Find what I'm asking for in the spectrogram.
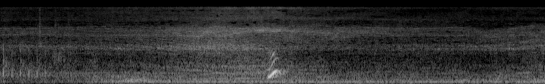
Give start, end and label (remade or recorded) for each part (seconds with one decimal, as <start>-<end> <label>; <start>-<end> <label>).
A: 0.0-5.5 recorded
